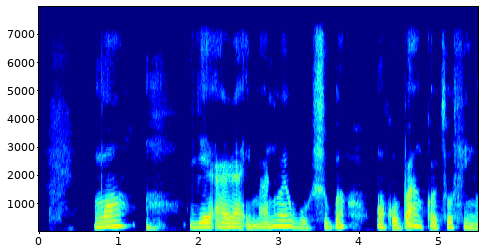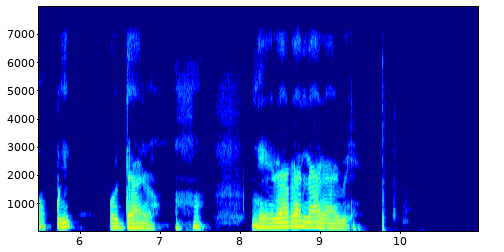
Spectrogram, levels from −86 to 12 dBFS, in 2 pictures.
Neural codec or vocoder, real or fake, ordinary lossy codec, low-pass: vocoder, 22.05 kHz, 80 mel bands, WaveNeXt; fake; none; 7.2 kHz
